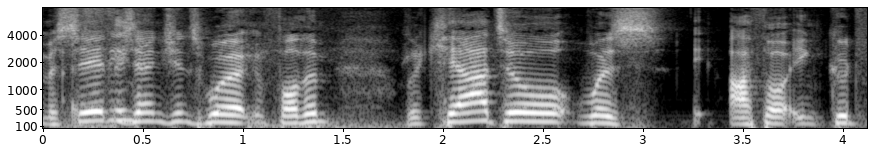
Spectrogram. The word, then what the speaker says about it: Ricciardo: McLaren Mercedes, Lando in second, and Daniel Ricciardo, which that is the proper way to say it, even though he doesn't say it like that, because he can't be bothered. – Yes, too many syllables.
